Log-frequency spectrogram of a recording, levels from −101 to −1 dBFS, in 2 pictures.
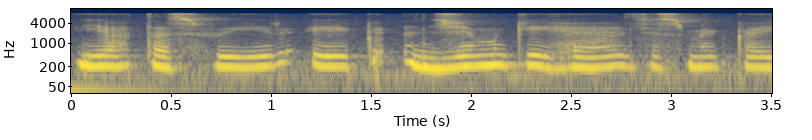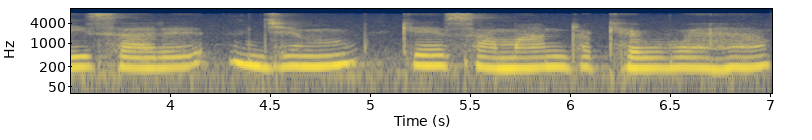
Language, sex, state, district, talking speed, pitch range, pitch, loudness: Hindi, female, Bihar, Patna, 130 wpm, 195-215 Hz, 200 Hz, -14 LUFS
